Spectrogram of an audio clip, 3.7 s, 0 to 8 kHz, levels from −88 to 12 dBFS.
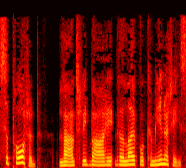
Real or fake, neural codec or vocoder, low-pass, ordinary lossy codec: fake; codec, 16 kHz in and 24 kHz out, 0.8 kbps, FocalCodec, streaming, 65536 codes; 7.2 kHz; MP3, 32 kbps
